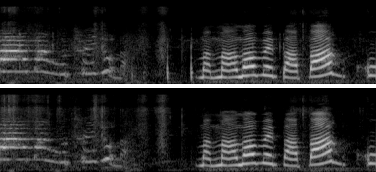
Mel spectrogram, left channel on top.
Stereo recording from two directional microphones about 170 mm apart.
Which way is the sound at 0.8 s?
55° right (ahead or behind).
